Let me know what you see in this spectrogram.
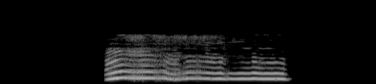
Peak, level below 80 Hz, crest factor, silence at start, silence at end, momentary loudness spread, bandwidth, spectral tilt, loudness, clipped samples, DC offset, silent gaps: -14 dBFS; -88 dBFS; 16 dB; 1.05 s; 0.85 s; 5 LU; 4.3 kHz; -8 dB/octave; -29 LUFS; under 0.1%; under 0.1%; none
